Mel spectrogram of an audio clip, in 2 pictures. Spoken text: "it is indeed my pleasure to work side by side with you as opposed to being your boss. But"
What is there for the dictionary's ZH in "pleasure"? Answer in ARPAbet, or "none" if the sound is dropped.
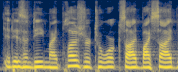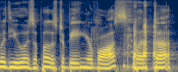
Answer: ZH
